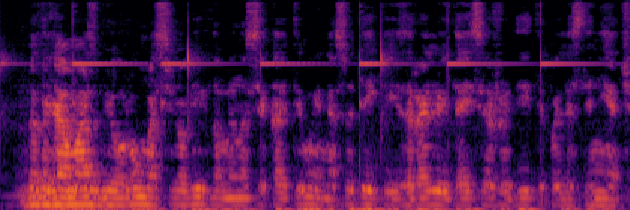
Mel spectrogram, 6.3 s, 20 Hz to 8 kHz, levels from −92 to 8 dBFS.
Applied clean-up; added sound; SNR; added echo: none; Bicycle bell; 14 dB; reverberation time 0.1 s.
